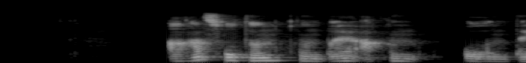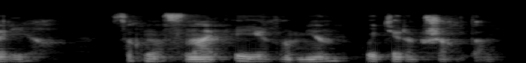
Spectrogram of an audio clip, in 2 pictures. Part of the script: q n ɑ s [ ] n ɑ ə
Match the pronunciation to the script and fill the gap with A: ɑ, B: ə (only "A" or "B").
B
